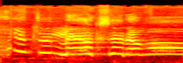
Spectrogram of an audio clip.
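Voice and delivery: words squeezed through high laughter; laughing, a little embarrassed; laughing while talking. Real, not acted. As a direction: talk through the giggles, pitched high.

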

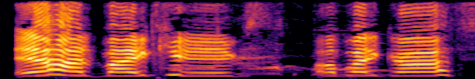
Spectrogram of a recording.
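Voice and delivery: loud, slow outburst; hammed-up shock; dramatic outrage. Real, not acted. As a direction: shout the revelation like a soap opera. The twin stole his cookie.

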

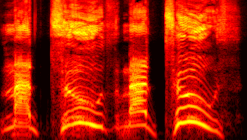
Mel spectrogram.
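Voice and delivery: high, loud repeated wail; yelling. A narrator's reading. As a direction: yell in panic over the tooth. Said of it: "he was yelling".

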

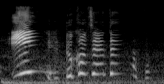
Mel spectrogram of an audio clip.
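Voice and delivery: high shrill panic; frightened shriek. Real, not acted. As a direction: squeal as it follows you. Monster chasing him.

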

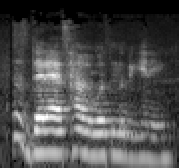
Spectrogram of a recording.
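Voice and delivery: ordinary talk

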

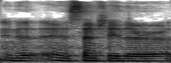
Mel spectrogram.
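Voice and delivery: usual speaking voice

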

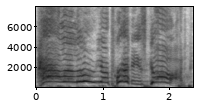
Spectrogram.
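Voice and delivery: very high, loud joyful cry, slowly drawn out; ecstatic praise shout. Retold or imitated. Woman overjoyed at getting ketchup shouts praise to God, ecstatic high cry. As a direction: shriek it to the sky in pure joy. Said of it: "this woman literally began to do this".

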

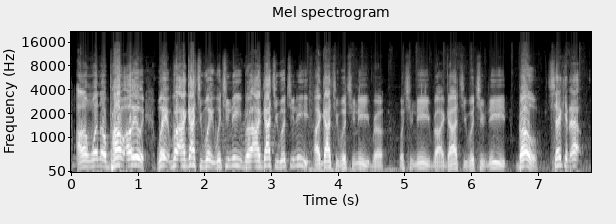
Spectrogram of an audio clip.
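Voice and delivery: loud pleading. Real, not acted. Pleading with player not to fight.

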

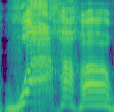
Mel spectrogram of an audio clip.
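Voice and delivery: slow, high gleeful villain cackle; triumphant mock-evil laugh. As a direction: cackle like a cartoon thief. Villain laugh escaping with cookies.

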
